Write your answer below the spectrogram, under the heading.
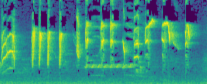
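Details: Olive-backed sunbird singing to get other sunbirds to answer: quick, very high, downslurred chips in an irregular series, with a brief steady thin tone in the middle.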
